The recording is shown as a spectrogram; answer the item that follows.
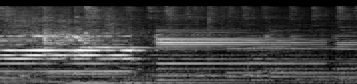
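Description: Live band playing, with an acoustic guitar strummed over bass and drums. About a second in the drums stop and held notes ring on, growing quieter.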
